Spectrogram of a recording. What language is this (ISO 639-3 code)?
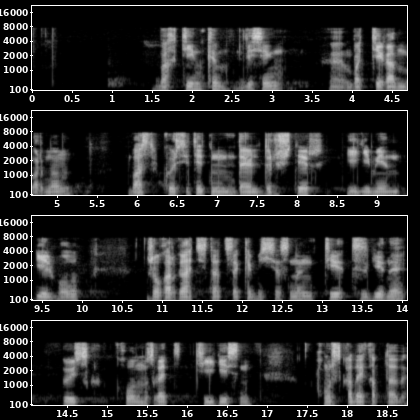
kaz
